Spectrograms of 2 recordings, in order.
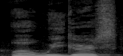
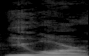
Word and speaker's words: Uyghur: It's Uyghur. Yeah. Uyghur. Yeah. I gotta really emphasize on the we.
